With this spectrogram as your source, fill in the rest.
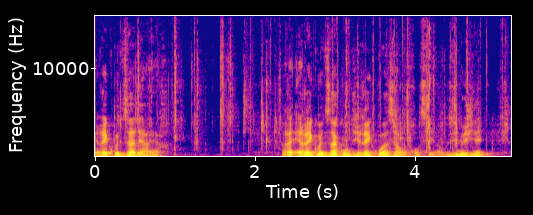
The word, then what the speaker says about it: Rayquaza: Rayquaza qu'on dit Rayquaza en français.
